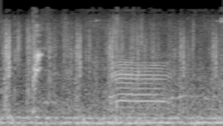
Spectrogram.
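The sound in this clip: A flock of sheep bleats over a steady noisy background: a short high bleat early on, then a longer wavering, quavering bleat in the middle, with a faint call near the end.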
